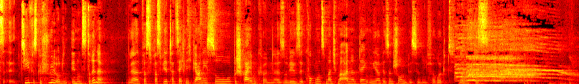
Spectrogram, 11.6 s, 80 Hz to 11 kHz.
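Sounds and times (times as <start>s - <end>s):
speech: 0.0s - 10.1s
plantation rooster crowing: 9.1s - 11.5s.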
